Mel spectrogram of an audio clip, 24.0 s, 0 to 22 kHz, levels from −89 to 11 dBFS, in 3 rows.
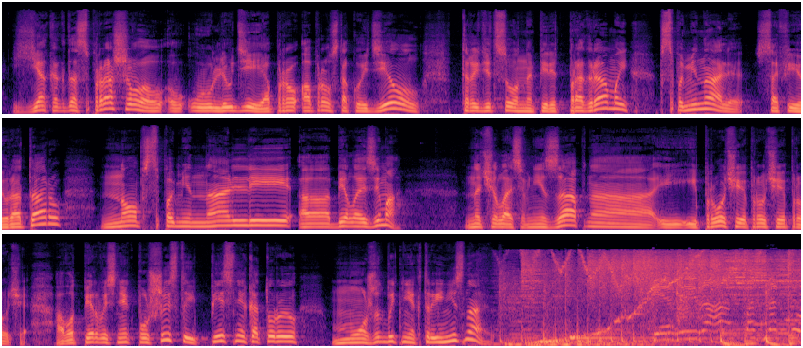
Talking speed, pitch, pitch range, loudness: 100 wpm, 135 Hz, 120-170 Hz, -14 LUFS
